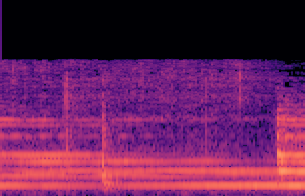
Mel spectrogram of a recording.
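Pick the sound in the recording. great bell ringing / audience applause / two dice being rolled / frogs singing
great bell ringing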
